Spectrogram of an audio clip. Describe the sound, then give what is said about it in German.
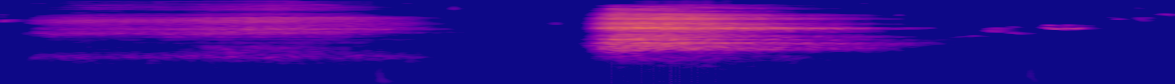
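Slow breathing in and out during a guided relaxation exercise. Two long, airy breaths with a pause between them: the first is softer and drawn out, the second louder and stronger before it fades. “Noch einmal einatmen und ausatmen.”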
